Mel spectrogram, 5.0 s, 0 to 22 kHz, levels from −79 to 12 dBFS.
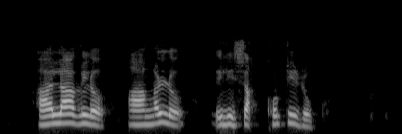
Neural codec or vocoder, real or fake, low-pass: none; real; 7.2 kHz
